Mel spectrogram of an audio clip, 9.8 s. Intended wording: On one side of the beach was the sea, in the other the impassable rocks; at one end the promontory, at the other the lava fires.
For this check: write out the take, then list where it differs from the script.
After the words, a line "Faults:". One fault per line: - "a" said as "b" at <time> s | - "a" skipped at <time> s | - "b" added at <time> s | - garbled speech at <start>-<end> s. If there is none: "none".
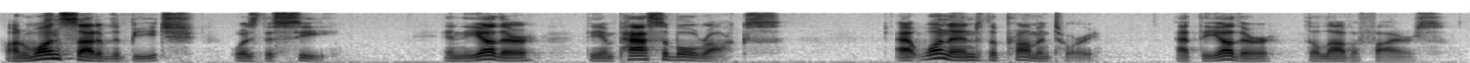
On one side of the beach was the sea, in the other the impassable rocks; at one end the promontory, at the other the lava fires.
Faults:
none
